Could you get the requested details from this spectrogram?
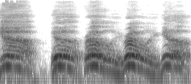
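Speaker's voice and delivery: mock very high, loud, screamed and yelled delivery. Retelling how the chief and others woke the barracks: imitating someone screaming. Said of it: "They're just screaming".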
